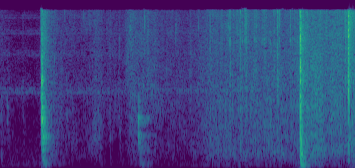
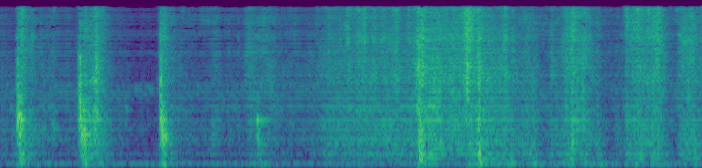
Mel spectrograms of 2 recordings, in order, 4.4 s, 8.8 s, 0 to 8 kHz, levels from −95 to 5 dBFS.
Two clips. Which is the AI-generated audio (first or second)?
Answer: second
